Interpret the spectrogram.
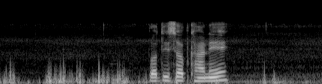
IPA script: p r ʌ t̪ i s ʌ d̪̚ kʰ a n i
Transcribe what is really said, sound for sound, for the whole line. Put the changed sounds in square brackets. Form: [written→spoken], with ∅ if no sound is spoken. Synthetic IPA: p r ʌ t̪ i s ʌ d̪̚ kʰ a n [i→e]

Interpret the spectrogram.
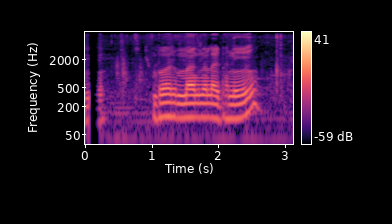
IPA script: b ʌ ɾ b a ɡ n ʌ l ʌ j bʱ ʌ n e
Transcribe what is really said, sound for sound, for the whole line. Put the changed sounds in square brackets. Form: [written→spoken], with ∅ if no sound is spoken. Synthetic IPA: b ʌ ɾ [b→m] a ɡ n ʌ l [ʌ→a] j bʱ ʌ n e

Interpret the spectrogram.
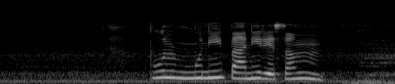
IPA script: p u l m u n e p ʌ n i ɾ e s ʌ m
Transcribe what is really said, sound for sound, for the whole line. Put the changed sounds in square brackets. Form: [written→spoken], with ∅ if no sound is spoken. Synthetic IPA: p u l m u n [e→i] p [ʌ→a] n i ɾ e s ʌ m

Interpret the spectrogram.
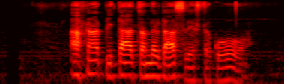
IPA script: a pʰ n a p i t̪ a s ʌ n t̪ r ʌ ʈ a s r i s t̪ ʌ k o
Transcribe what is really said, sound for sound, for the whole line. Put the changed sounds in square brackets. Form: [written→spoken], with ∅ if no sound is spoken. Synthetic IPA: a pʰ n a p i t̪ a [s→t͡s] ʌ n [t̪→d̪] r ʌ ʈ a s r [i→e] s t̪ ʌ k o

